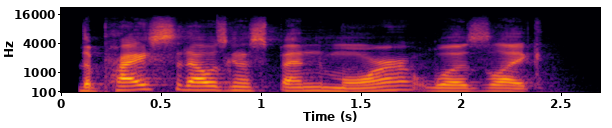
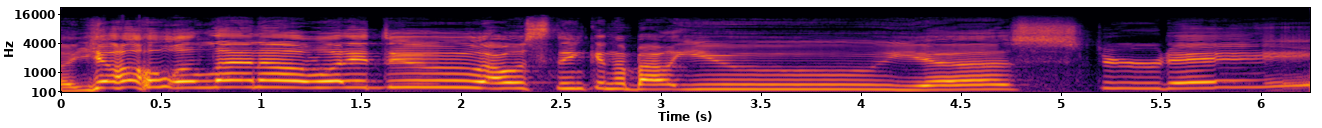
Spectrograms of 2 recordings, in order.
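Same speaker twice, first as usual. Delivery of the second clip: squeaky high greeting, slowed; high silly greeting voice; 10 semitones higher, 5 dB louder, much slower than usual. Acted. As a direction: lilt up high and drawn out. Greeting a viewer in a put-on high voice.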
